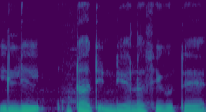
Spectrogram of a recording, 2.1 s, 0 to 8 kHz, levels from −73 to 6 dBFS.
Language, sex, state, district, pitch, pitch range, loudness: Kannada, male, Karnataka, Mysore, 130 Hz, 130-135 Hz, -33 LUFS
